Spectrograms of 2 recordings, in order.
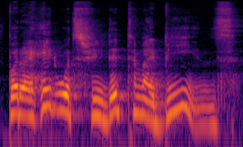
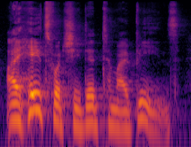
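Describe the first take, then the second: First: Hammed-up hurt, pushed higher on hate; mock-furious about the beans; mock outrage. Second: Said in the usual way.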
